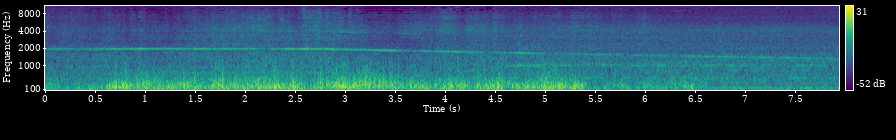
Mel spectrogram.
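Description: Freight train passing behind an electric locomotive and a TEM2 diesel shunter: a heavy low rumble with a steady high whine that falls in pitch as the locomotives move past. About five seconds in the rumble drops to the quieter rolling of the gondola wagons.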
